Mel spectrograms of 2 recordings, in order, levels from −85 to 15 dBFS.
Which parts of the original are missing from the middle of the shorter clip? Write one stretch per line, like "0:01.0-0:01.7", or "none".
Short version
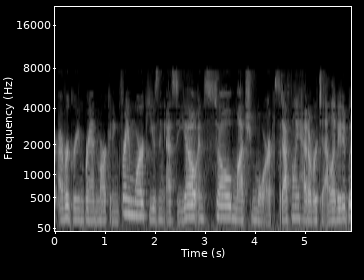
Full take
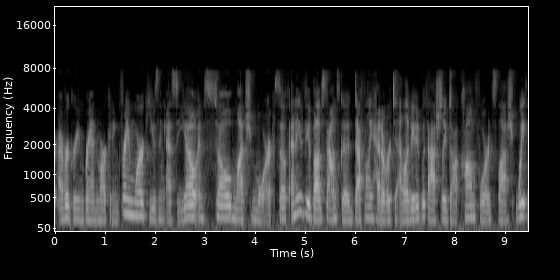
0:04.5-0:06.0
